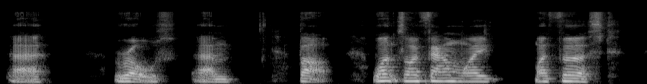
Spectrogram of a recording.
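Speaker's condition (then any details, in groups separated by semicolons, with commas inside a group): Cerebral palsy; from birth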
